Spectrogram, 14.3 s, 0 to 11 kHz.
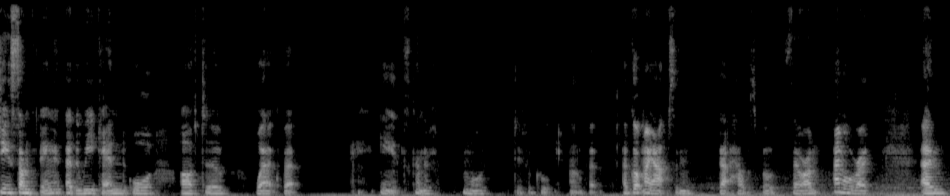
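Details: Woman with aphasia 11 years after a stroke at age 18, speaking spontaneously; aphasia.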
